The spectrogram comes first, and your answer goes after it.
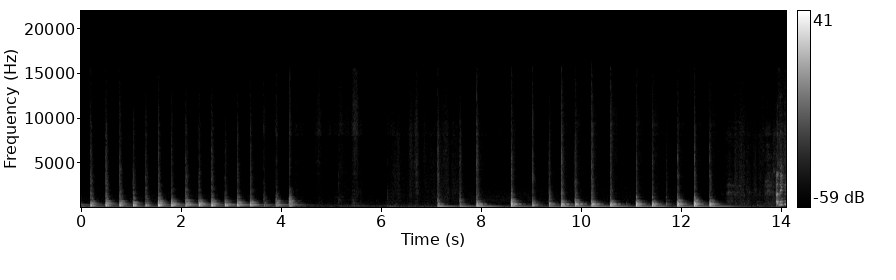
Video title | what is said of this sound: Wednesday Live | of course I've got, tape on there and stuff, but I mean, it rings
